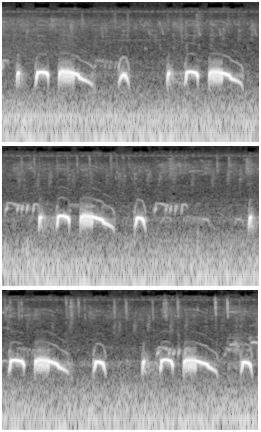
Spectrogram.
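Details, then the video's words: Spotted dove from Ninh Thuận, Vietnam, in a bird-trapping context, repeating its mellow cooing phrase about every two to three seconds. Short rounded coos are followed by a drawn-out downward-sliding croon, with faint high ticking and low hum behind. "The Sound Of A Spotted Dove is very good,Cu gáy Ninh Thuận"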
